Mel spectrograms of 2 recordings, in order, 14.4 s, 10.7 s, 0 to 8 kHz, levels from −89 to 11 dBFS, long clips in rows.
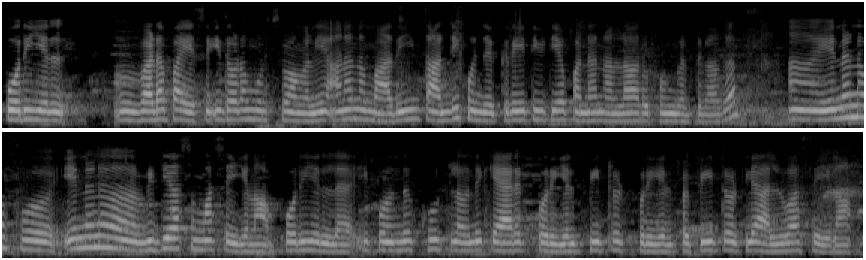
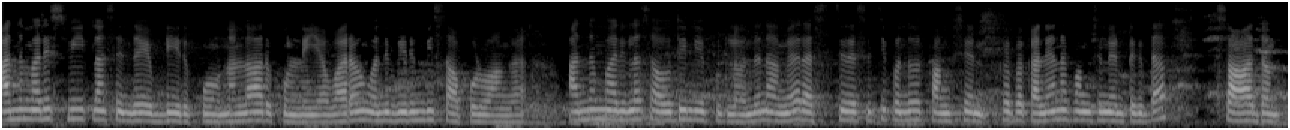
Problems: none marked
